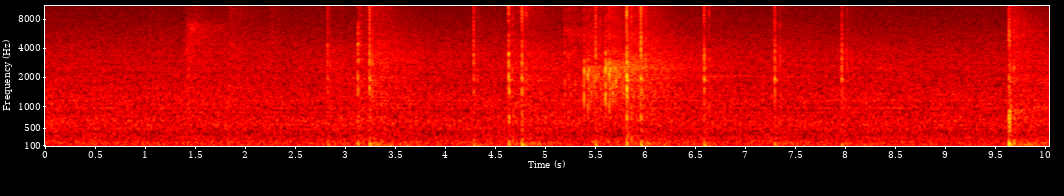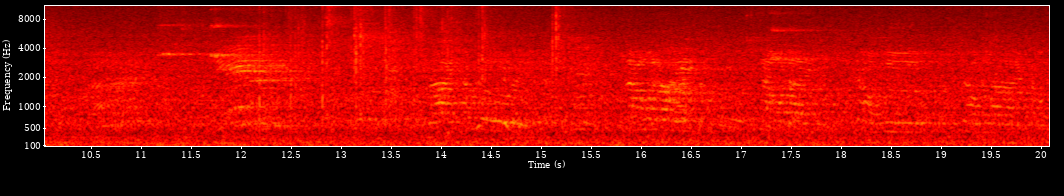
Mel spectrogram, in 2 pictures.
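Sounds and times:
low background hum: 0:00.0 - 0:20.0
volleyball smacks and thuds: 0:02.8 - 0:03.6, 0:04.2 - 0:08.2, 0:09.6 - 0:10.1.

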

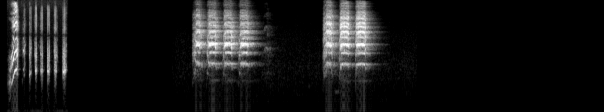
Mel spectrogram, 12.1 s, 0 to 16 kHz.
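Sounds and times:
high-pitched animal squawks: 0:00.2 - 0:01.4.

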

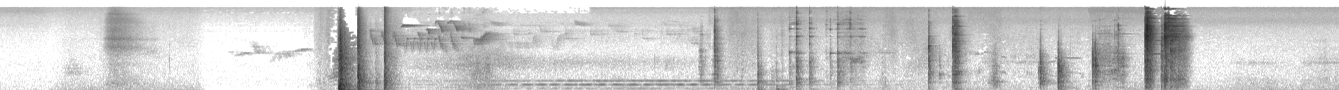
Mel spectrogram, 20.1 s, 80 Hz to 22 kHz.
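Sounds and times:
dishes and cutlery clinking: 0:10.6 - 0:13.3, 0:13.9 - 0:14.7, 0:15.6 - 0:17.9.

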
